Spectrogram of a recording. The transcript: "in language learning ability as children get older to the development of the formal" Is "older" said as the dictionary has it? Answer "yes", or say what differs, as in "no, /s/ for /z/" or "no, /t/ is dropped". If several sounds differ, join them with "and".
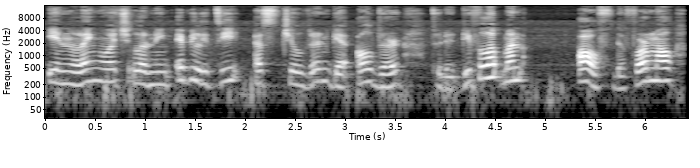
yes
